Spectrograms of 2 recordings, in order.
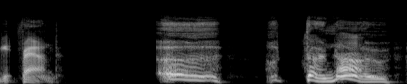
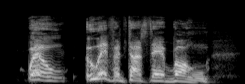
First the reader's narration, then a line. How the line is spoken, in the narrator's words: the boffin said irritably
